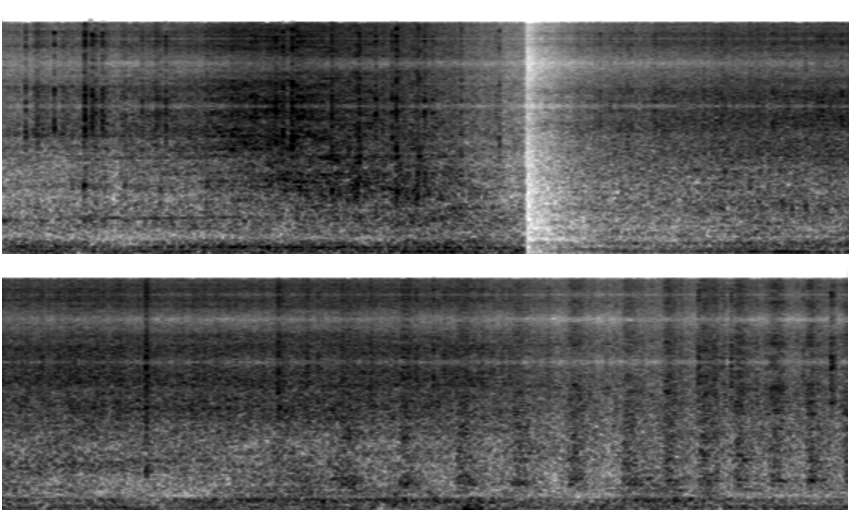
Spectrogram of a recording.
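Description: LGB G-scale model train running on garden track: small electric motor whirring and wheels rolling over the rails, growing louder as the railcar comes close. The sound breaks off abruptly about four seconds in, then carries on as a steady rolling run.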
